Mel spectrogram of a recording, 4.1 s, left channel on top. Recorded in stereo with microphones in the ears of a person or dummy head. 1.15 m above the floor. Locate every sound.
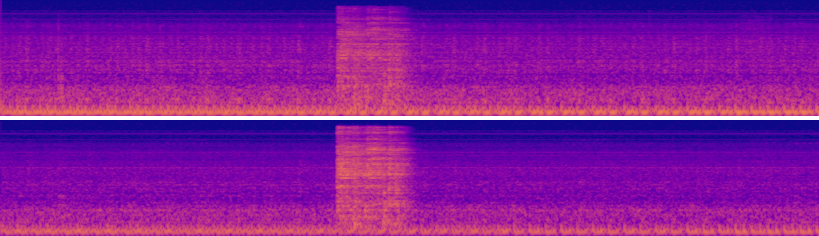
0.0 s an engine running: 80° left, 0.9 m
1.7 s cutlery clinking: 20° right (ahead or behind), 1.0 m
